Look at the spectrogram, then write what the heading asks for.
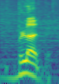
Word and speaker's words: Blood: Blood, c'est du sang, et les deux O se prononcent comme un O tout seul, Blood.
